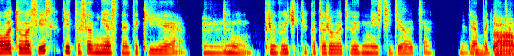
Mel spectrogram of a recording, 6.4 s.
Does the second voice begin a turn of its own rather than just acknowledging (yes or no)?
yes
